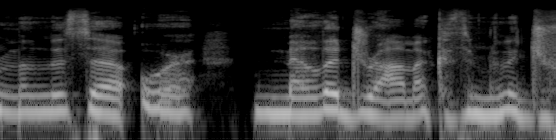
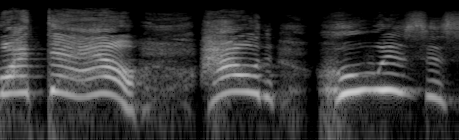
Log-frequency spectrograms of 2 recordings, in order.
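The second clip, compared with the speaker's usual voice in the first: play-acted outraged yelling, very high-pitched; 5 dB louder than usual. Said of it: "I yelled".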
